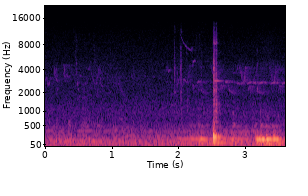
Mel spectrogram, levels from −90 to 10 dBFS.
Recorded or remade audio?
recorded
